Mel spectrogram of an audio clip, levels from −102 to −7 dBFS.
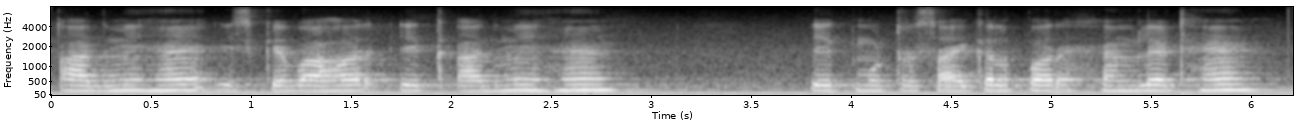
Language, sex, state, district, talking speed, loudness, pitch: Hindi, male, Bihar, West Champaran, 115 wpm, -16 LUFS, 175 Hz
